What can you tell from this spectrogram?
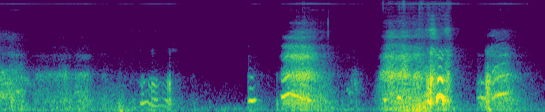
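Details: Pet dog asleep, making funny noises: a run of breathy, wheezing puffs and soft moans. Faint whimpers come first, then louder raspy bursts, with one thin whine near the end, all separated by short quiet gaps.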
